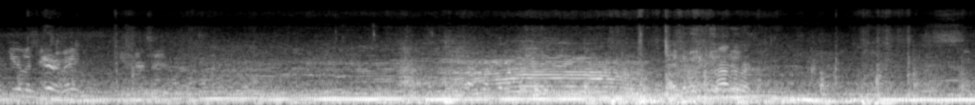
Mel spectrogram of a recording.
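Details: Agitated giant cattle being unloaded from a truck, startling the visitors: a long, deep, steady bellow that holds for several seconds, then a shorter low moo near the end. People talk and shout over it against background clatter.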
